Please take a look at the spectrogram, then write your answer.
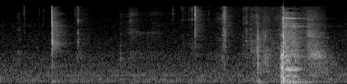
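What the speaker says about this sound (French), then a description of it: "Là, hop, on va couper la corde." Scissors snip through a cord while making a folded-paper dress, giving a few short, close clicks and snips, then a louder crisp cut near the end, with no talking.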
